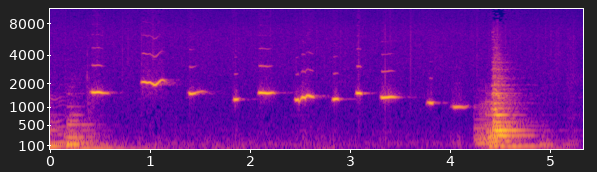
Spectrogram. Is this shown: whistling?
yes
